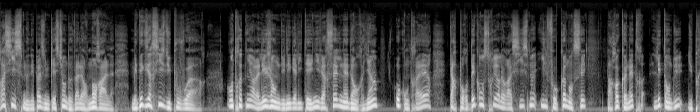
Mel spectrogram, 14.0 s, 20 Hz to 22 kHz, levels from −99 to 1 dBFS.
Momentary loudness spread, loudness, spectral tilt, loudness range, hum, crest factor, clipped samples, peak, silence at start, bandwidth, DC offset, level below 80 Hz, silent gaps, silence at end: 9 LU; -18 LUFS; -7.5 dB/octave; 4 LU; none; 16 dB; under 0.1%; -2 dBFS; 0 s; 13.5 kHz; under 0.1%; -42 dBFS; none; 0 s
